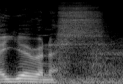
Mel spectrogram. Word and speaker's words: Uranus: Yeah, Uranus. Or Uranus. Uranus. Oh, Uranus. No, it's not pronounced with the A-ness. It's phonetically ah. Why would it be A?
